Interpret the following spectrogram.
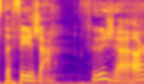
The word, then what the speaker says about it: thujone: And then wormwood itself contains something called fuja, but it's spelled Thujone.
